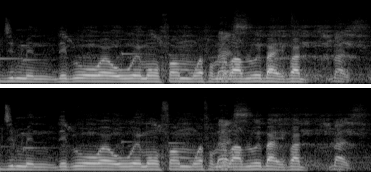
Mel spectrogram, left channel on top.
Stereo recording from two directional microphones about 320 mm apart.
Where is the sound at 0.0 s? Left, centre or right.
Centre.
